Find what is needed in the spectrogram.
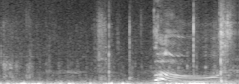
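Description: Low, irregular buffeting rumble of wind on the microphone at an outdoor ground. About one and a half seconds in, a person's high-pitched shout starts, falling in pitch and then holding.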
